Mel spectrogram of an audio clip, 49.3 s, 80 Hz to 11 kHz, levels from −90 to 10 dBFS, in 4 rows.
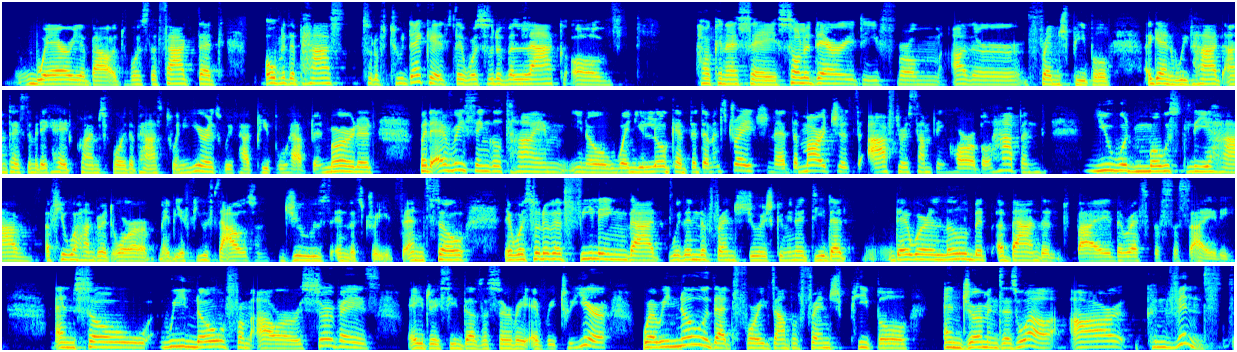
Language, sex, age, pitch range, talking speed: English, female, 40-59, 160-195 Hz, 165 wpm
